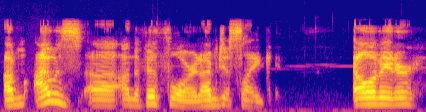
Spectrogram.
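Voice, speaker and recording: Male sports podcaster, fairly high voice, dry close sound, rambling and salty. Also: moderate pace, dry recording. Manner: rambling, profane, animated storytelling. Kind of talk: casual chat.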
